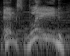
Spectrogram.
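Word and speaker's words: χ-blade: yeah he means the x blade it's just pronounced like keyblade even though it's just one keyblade ah the series is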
